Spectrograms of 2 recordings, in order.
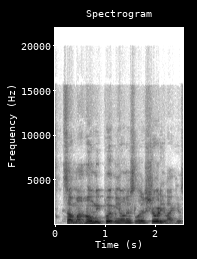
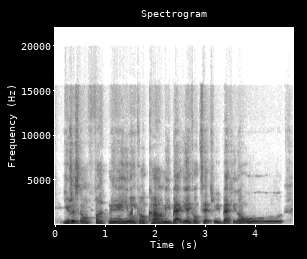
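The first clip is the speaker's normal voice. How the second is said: high-pitched, put-on drunken, angry yelling; 8 semitones higher than usual. Retelling what a woman yelled at him in the club, imitating a woman yelling. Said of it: "like yelling".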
